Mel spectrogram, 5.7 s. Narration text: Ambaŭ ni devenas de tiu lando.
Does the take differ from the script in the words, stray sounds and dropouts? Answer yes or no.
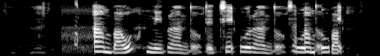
yes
